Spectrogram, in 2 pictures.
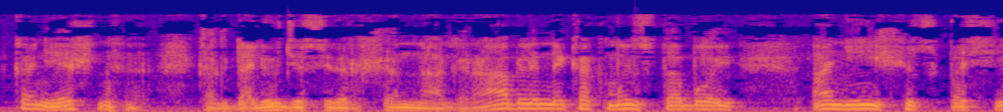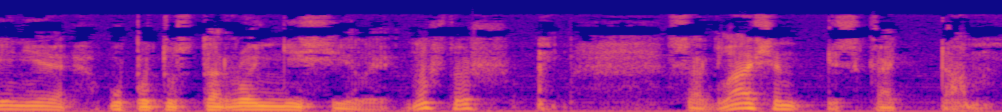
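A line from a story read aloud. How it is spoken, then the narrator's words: Reply, then laughing. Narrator (Russian): отозвался мастер и, засмеявшись, добавил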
